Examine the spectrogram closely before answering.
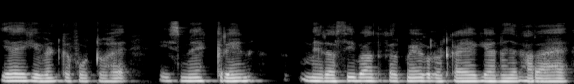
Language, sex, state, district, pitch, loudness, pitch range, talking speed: Hindi, male, Jharkhand, Palamu, 155 Hz, -14 LUFS, 145-160 Hz, 210 wpm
